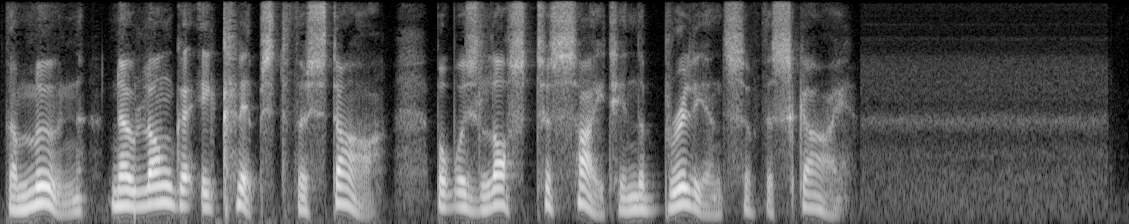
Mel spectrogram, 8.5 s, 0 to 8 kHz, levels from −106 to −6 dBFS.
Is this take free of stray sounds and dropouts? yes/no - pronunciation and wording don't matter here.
yes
